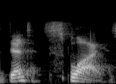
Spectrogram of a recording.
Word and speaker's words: Dentsply: It's Dentsply. – So Dentsply. – It's two syllables,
